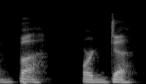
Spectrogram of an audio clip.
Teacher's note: has sound that comes from your throat so it's voiced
